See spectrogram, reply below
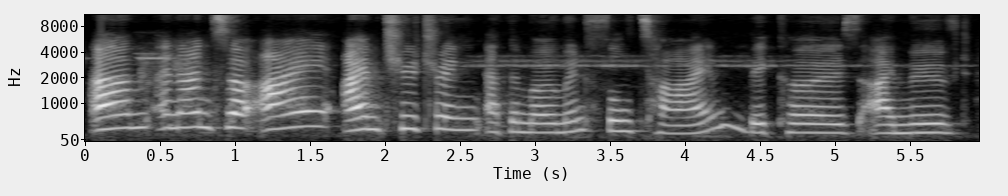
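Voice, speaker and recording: Slow-speaking South African woman tutor. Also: sits high, fairly even intonation, fairly bright tone. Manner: friendly, explains slowly with frequent restarts and fillers. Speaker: online English tutor. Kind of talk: casual online conversation lesson. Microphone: video call.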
